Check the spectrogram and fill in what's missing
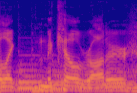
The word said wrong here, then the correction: Rother: I don't know how you actually pronounce his name. – Mikkel Rotter? – Like Michael Rotter, huh? – Yeah. Rother. – Michael Rother.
